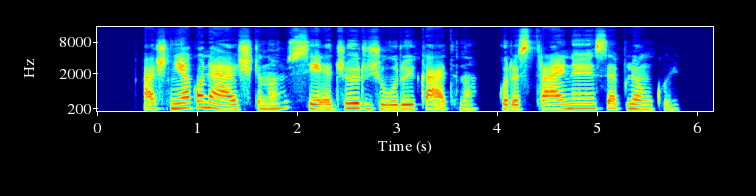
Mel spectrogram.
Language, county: Lithuanian, Kaunas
